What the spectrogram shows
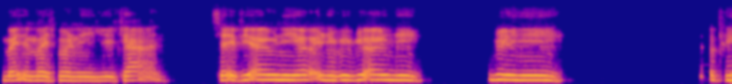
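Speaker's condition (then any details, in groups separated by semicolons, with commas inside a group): Cerebral palsy; audible speech impairment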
